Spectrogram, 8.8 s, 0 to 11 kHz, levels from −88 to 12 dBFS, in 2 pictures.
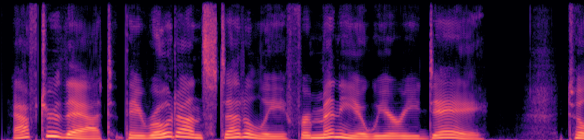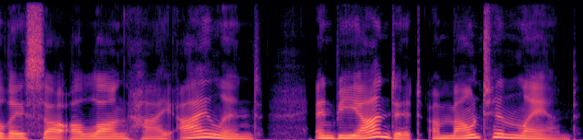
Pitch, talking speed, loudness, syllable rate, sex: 200 Hz, 165 wpm, -16 LUFS, 4.3 syllables/s, female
